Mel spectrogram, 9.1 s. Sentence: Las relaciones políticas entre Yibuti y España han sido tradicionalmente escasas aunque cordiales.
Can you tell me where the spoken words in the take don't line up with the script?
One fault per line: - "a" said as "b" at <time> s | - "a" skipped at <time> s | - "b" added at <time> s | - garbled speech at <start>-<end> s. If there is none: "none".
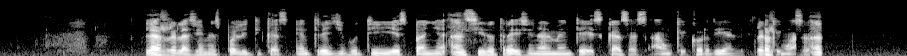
- garbled speech at 7.6-8.2 s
